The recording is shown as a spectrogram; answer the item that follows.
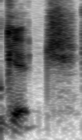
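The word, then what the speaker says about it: Jokić: How do you pronounce the last name? Jokic.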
